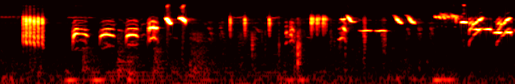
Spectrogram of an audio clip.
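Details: Brown-chested jungle flycatcher singing in the lively gacor style used to lure other birds into song. High, varied phrases: a buzzy burst, then repeated down-curving whistles, sharp chips and thin high whistled notes in quick succession.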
